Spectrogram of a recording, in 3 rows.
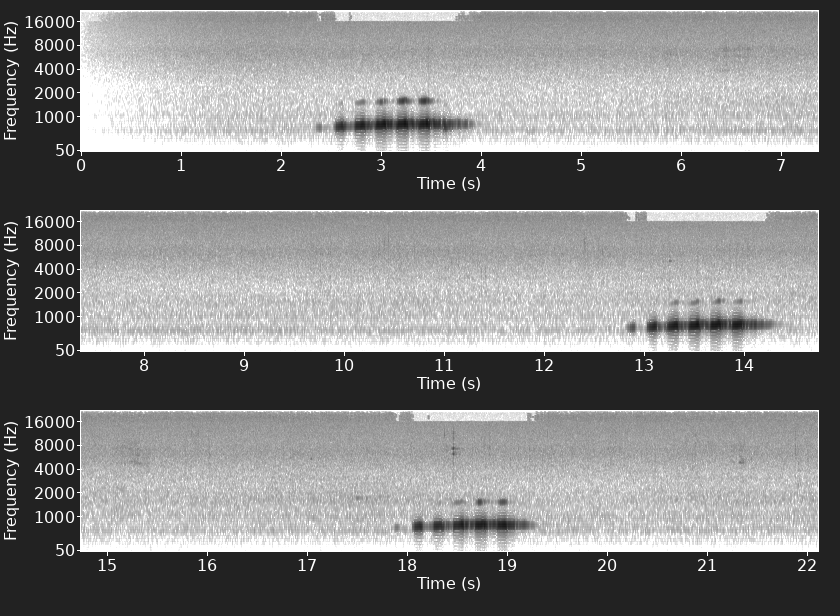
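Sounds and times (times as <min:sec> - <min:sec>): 
Aegolius funereus owl calling: 0:02.4 - 0:04.0, 0:12.8 - 0:14.4, 0:17.9 - 0:19.3.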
